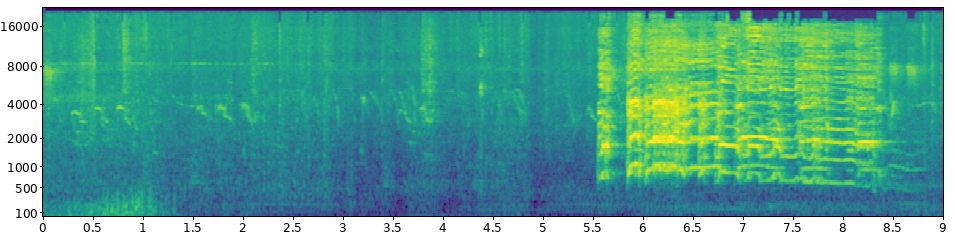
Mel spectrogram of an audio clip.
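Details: Kukuak Balenggek chicken from Solok, West Sumatra; after several quiet seconds with faint chirps and a low rumble, the rooster bursts into a loud, rich, multi-part crow lasting nearly three seconds.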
